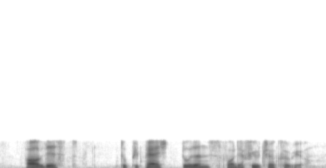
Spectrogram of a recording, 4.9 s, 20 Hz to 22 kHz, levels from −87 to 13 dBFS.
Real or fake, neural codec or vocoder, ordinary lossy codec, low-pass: real; none; none; 3.6 kHz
